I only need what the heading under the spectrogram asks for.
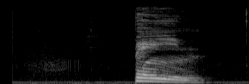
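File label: "pain", British English; PictureDictionary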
